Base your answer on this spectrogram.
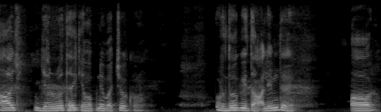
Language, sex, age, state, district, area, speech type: Urdu, male, 18-30, Bihar, Saharsa, rural, spontaneous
